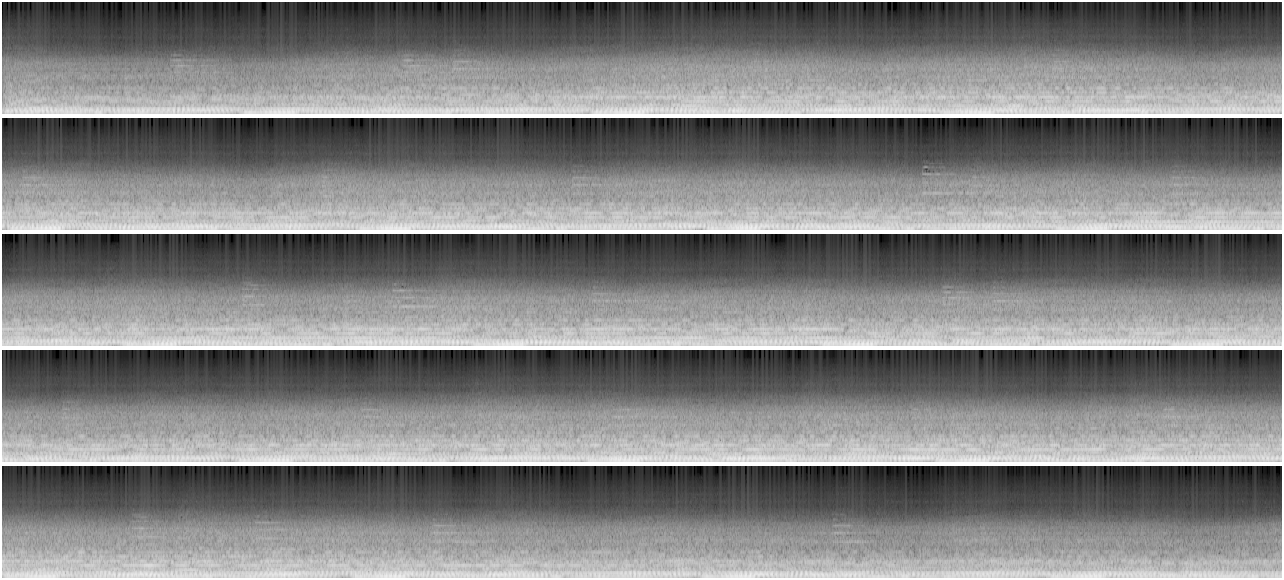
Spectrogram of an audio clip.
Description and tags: Forest Meditation
Deep meditation, flow and wind, a moment to myself.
